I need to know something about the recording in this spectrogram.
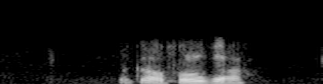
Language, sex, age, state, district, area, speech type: Telugu, male, 30-45, Andhra Pradesh, Sri Balaji, urban, conversation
